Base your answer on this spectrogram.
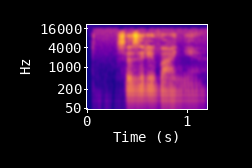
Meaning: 1. ripening (fruit, etc.) 2. maturing, maturation
- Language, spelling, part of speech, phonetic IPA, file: Russian, созревание, noun, [səzrʲɪˈvanʲɪje], Ru-созревание.ogg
